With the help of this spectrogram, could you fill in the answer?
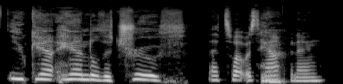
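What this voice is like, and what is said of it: Weak, half-hearted masculine impression. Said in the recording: “that was a good impression ... No, not really ... I didn't lean into it because I didn't want to come off too masculine”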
